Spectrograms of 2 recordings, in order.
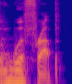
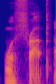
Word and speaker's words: Wofford: It's Wofford is how they say it. – Wofford? – Wofford.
